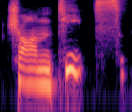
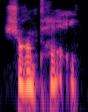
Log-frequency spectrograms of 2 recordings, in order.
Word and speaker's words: Chantez: to sing, cantatis, became an Old French Chantez, pronounced chantites, spelled the same in modern French, but pronounced chanté, right? The Z became silent.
